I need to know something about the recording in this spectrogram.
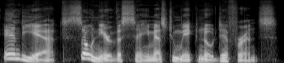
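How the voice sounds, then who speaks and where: A man's voice: mid-range voice, huge pitch swings, unhurried, dry recording, studio quality. A man voicing a hearty, forthright, middle-aged working-class man in an audiobook story. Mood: frank, decided.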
